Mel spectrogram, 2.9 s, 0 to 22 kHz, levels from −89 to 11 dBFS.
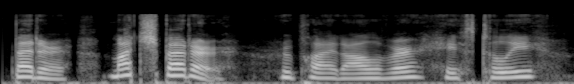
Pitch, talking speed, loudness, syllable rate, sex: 235 Hz, 105 wpm, -18 LUFS, 5.9 syllables/s, female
